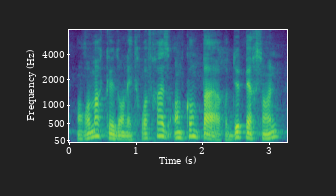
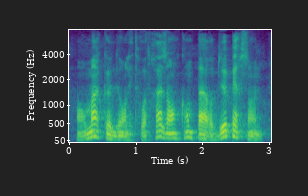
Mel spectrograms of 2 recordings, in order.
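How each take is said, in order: The two takes are said the same way.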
